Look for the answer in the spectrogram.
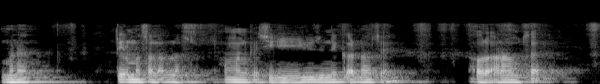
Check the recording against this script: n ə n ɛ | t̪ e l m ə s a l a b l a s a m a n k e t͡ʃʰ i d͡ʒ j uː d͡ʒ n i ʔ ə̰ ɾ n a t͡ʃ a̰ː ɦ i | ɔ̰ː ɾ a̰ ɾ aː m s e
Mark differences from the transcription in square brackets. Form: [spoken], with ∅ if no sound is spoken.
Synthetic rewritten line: [m] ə n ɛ | t̪ e l m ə s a l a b l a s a m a n k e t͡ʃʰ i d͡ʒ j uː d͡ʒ n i [k] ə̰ ɾ n a t͡ʃ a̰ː ɦ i | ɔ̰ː ɾ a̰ ɾ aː m s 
